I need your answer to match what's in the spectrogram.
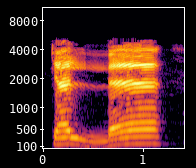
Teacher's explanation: نحافظ على اللام المشددة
